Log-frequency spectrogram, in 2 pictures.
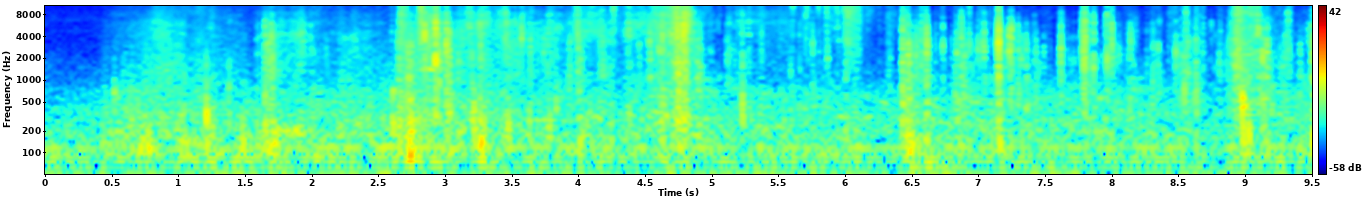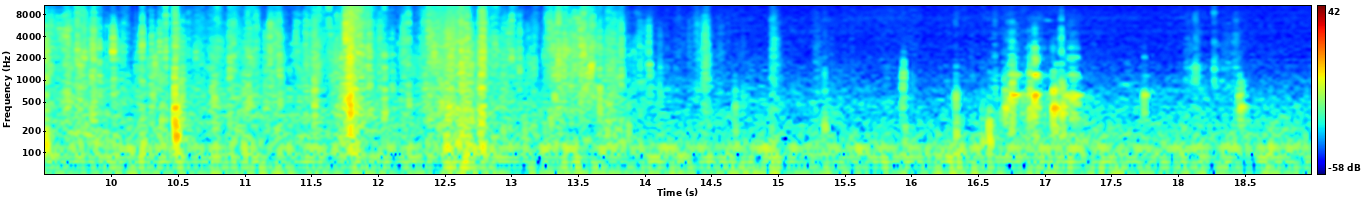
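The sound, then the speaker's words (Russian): Crinkling and tearing of gift wrapping paper as a gift holding a pen and ink is opened, a steady run of sharp rustling bursts for nearly twenty seconds, with no one speaking. “Это тебе. Мне? Что это? Открывай.”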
